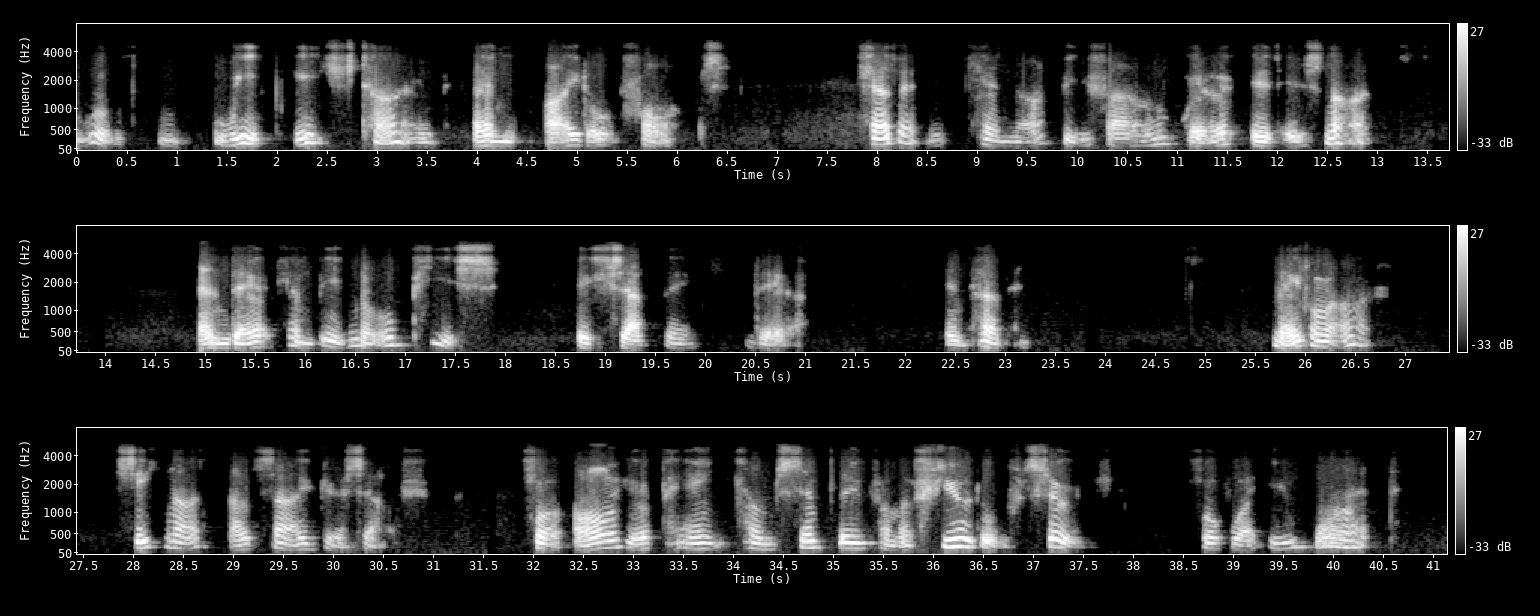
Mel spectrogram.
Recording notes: ACIM Daily Conference Call.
